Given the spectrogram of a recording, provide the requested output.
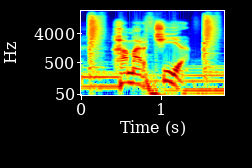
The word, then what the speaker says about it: hamartia: A palavra grega original para pecaram é amartia. A pronúncia é algo como hamartia. Hamartia. Isso.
